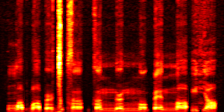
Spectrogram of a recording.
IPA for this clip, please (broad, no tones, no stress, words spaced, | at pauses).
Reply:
ŋ͡mɑpɡ͡bɑ pə˞ɡ͡ǀɪpzʌ | kʌ nːə˞ nːɔ k͡pɛ nːɑʔifʲɑ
